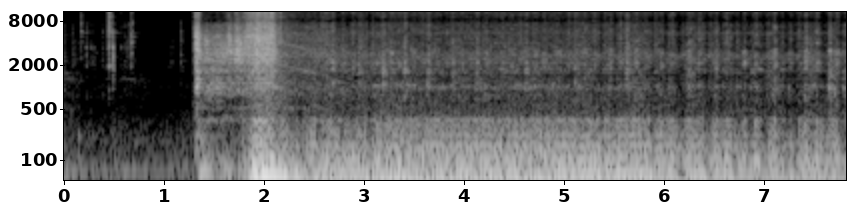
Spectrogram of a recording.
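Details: 305 H.O. small-block Chevy, first cold start of the day at 61°F, choke open, after one gas pump: starter catches into rough uneven low rumble about to die; stalls unless gas held down, cause unconfirmed.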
